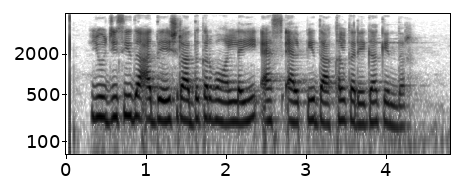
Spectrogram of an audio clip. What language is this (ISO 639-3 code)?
pan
